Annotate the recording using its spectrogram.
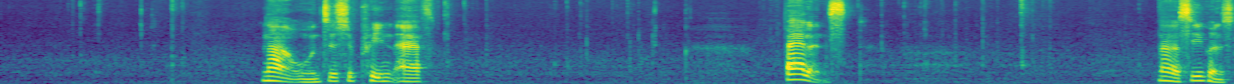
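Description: Keys clatter softly as a man types on a keyboard.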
